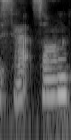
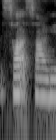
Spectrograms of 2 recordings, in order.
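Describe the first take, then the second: First: The A vowels do not sound like 'Oz'. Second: The A vowels sound like the vowel in 'Oz'. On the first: It is easier for listeners to understand. "I changed it to satsang to try to, I don't know, make it more understandable" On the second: It is how the speaker's guides say it. "satsang is natural. The A's sound like Oz"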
